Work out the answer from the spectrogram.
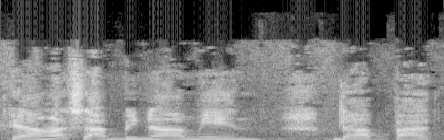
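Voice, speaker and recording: A woman's voice: on the high side, measured pace, fairly bright tone, a little hiss or hum. A woman playing a dutiful, caring Filipino schoolgirl in a radio drama. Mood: eager, caring.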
